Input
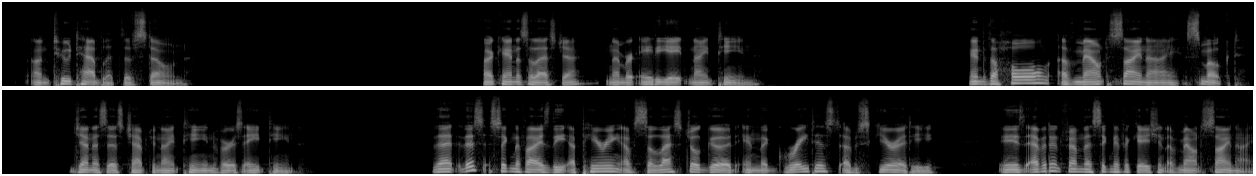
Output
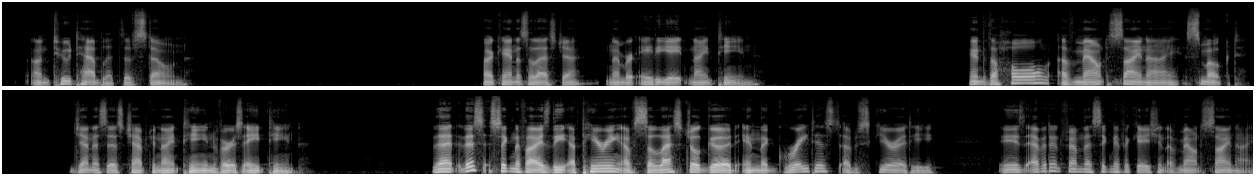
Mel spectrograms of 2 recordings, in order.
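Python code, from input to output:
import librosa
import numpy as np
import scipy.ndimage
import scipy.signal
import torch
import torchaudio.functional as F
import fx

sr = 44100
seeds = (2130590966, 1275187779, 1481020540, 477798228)

y = fx.gain(x, sr, db=fx.line((13.35, 5.5), (14.36, 11.5), (19.96, 11.5), (20.86, 4.5)))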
